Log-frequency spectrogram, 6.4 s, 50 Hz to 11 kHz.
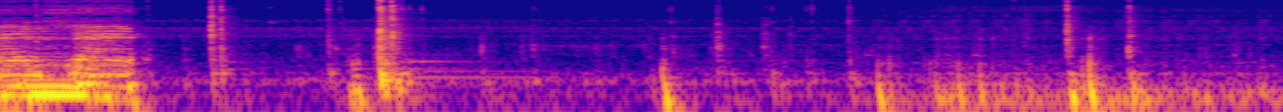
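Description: A 45 playing on a BSR console record changer cuts off abruptly under a second in. The changer then cycles through a series of mechanical clicks and clunks as the next single drops onto the stack.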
